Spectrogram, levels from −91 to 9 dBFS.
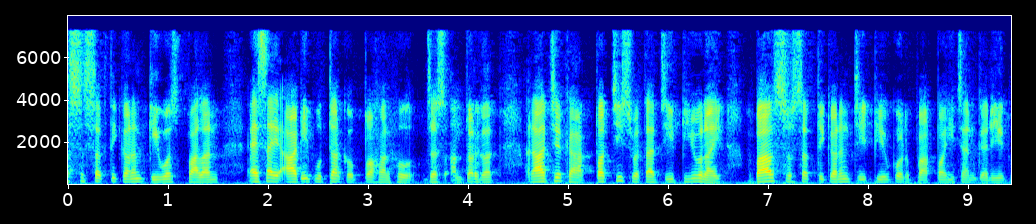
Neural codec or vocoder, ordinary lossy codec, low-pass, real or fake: codec, 16 kHz, 1.1 kbps, Voila-Tokenizer; none; none; fake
